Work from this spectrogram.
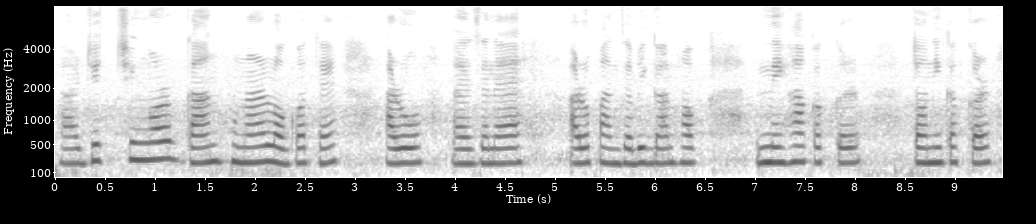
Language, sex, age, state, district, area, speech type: Assamese, female, 18-30, Assam, Lakhimpur, rural, spontaneous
